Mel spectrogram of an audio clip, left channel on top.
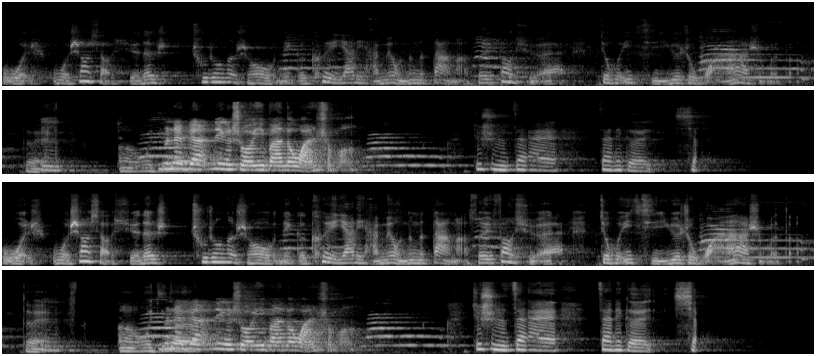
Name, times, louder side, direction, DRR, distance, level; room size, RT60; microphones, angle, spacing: voice 1, 0.0-7.8 8.3-8.6 9.3-10.1 12.6-15.1, right 6 dB, 85° right, 0.4 m, -26 dB
sound 1, 2.8-4.0 4.4-5.3 5.9-6.0 6.4-6.5 6.7-8.0 8.3-8.5 9.4-10.5 11.7-12.5, right 2 dB, 5° right, 2.3 m, -33 dB
voice 2, 9.7-11.7, left 3 dB, 80° left, 0.9 m, -19 dB
21.5 x 12.0 x 4.1 m
head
